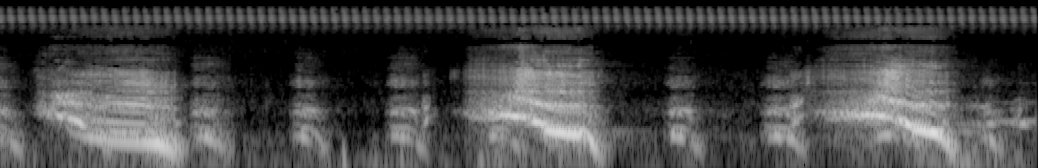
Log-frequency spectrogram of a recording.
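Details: Lions on a reserve sanctuary in Limpopo bushveld, South Africa, roaring: three long, loud, deep moaning roars about four seconds apart, each followed by shorter grunts, with a steady high hiss in the background.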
